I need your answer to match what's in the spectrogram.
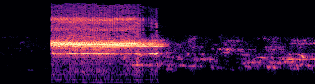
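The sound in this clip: A basketball game buzzer gives a loud, harsh, sustained electronic tone lasting about a second, then cuts off into quieter background noise.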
